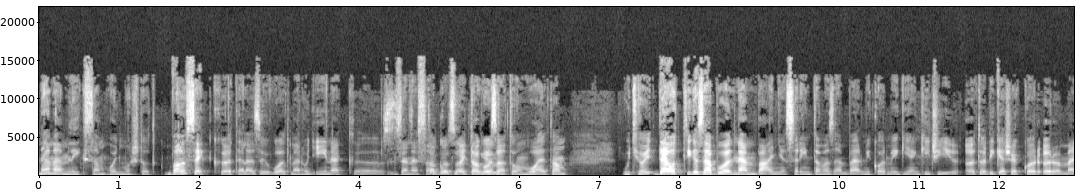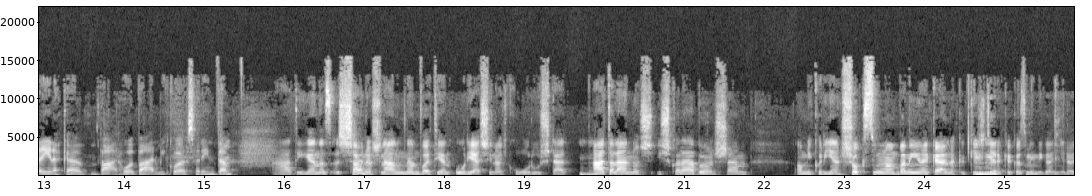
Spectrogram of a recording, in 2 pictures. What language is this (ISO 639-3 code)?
hun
